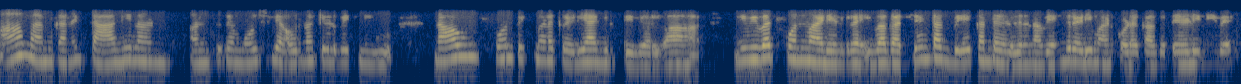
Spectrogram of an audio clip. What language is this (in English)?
Kannada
